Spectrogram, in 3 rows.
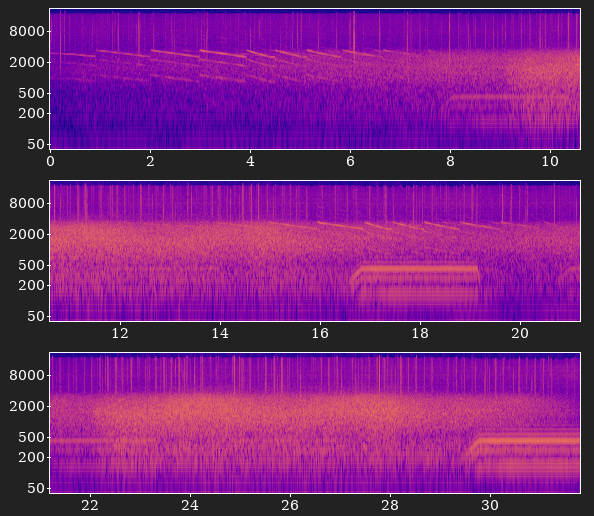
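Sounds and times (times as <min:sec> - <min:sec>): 
electronic synthesized wash of noise like surging sea: 0:00.0 - 0:31.8
thin falling synthesized gull-like cries: 0:00.0 - 0:31.8
deep synthesized ship horn blasts: 0:07.9 - 0:31.8.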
